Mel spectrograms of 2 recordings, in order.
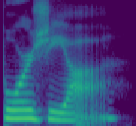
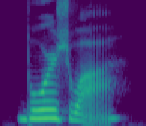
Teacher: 2 syllables. The G makes a Z sound and the S is completely silent.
